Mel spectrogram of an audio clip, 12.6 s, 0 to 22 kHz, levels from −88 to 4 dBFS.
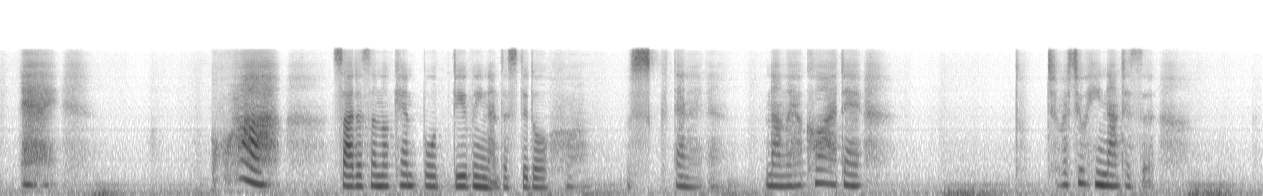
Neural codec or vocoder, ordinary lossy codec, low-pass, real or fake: codec, 16 kHz, 0.2 kbps, FocalCodec; none; none; fake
